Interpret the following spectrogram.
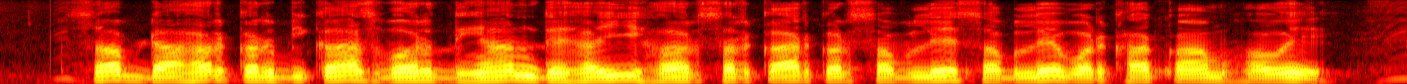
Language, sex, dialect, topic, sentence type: Chhattisgarhi, male, Northern/Bhandar, banking, statement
